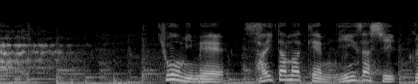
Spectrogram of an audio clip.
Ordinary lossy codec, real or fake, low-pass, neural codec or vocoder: none; fake; 7.2 kHz; codec, 24 kHz, 6 kbps, HILCodec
